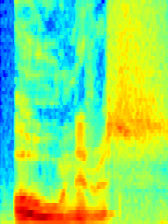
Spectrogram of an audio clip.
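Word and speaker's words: onerous: ओनरस, इसकी pronunciation है ओनरस।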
